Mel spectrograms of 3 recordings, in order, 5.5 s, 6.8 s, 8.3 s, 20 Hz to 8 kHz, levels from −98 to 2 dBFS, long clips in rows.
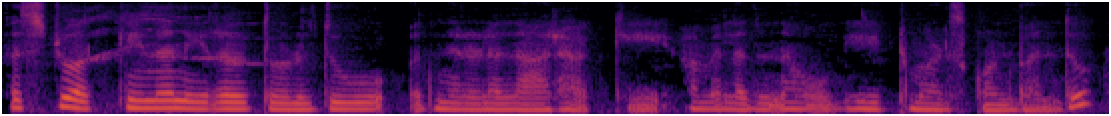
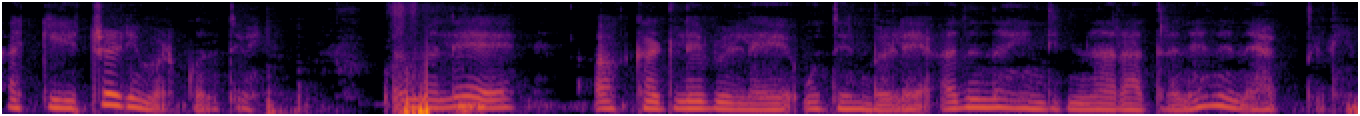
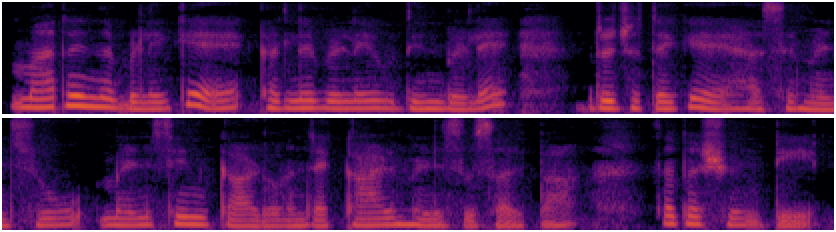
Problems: low volume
